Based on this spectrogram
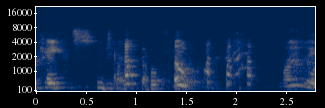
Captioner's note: attendees laughing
